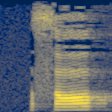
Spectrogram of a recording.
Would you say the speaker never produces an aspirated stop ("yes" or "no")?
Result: yes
